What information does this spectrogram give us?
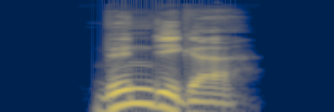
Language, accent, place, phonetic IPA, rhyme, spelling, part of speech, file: German, Germany, Berlin, [ˈbʏndɪɡɐ], -ʏndɪɡɐ, bündiger, adjective, De-bündiger.ogg
- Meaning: 1. comparative degree of bündig 2. inflection of bündig: strong/mixed nominative masculine singular 3. inflection of bündig: strong genitive/dative feminine singular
